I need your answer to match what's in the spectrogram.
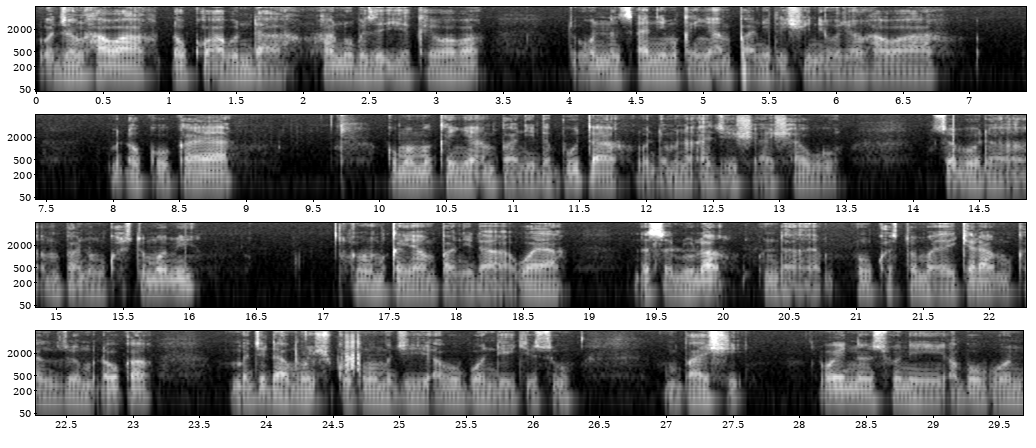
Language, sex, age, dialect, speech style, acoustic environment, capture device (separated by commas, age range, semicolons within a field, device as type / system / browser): Hausa, male, 25-34, Nigeria - Nigerian Standard, happy; excited, people talking; nature; silence, mobile / macOS / Safari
